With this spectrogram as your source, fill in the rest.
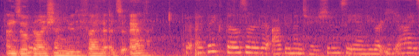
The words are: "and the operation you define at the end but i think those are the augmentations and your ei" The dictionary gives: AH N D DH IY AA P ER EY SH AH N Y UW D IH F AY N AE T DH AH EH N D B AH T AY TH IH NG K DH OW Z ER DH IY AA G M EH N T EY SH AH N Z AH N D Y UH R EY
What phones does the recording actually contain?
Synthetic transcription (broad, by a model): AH N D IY AA P ER EY SH AH N Y UW D IH F AY N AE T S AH EH N D B AH T AY TH IH NG K DH OW Z ER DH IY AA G M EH N T EY SH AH N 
